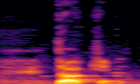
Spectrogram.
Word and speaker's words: Dukit: Dunkit.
